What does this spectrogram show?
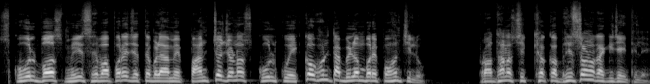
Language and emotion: Odia, angry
